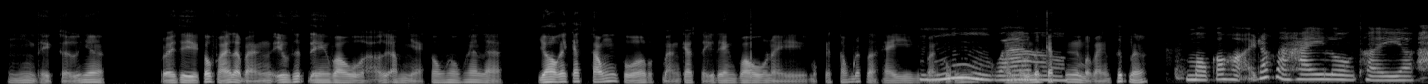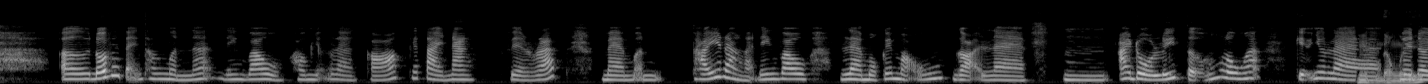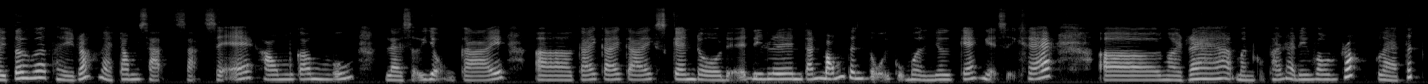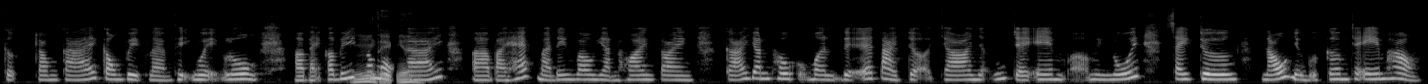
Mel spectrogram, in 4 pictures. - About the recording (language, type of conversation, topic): Vietnamese, podcast, Ca sĩ hoặc ban nhạc nào đã ảnh hưởng lớn đến bạn, và vì sao?
- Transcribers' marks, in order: distorted speech; tapping; static; in English: "idol"; laughing while speaking: "Ừm"; in English: "scandal"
